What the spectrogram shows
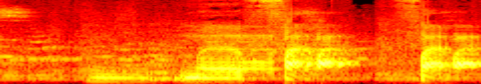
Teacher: Huruf fa itu tempat keluarnya bibir bawah bagian dalam menempel dengan gigi seri atas ya. Bibir bawah bagian dalam menempel dengan gigi seri yang atas.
